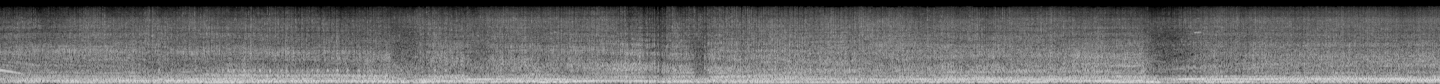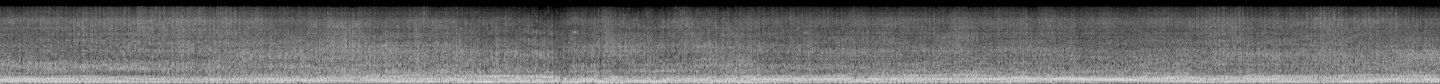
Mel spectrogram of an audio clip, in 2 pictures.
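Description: Demolition derby cars' engines running and revving together, loud and continuous, their pitch rising and falling as the drivers rev and back off.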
